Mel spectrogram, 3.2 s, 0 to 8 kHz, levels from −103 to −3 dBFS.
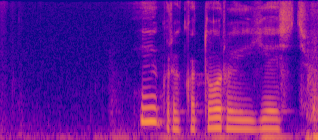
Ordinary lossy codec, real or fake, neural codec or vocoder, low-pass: none; real; none; none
